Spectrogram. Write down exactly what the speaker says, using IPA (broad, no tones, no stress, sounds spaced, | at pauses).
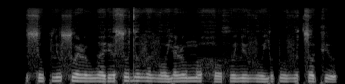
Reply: s u p lʲ u sʷ ə ɭ u w ə ɾʲ ʊ s u d ʊ v ə v o j ə ɭ u m o h o x u lʲ u v u j u p u v u t͡s o kʲ u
